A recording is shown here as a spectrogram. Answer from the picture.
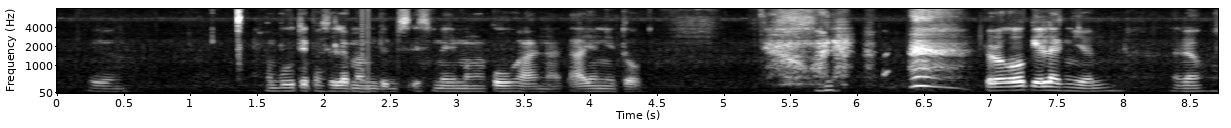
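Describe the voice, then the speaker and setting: With long, frequent pauses and noticeable background noise, a man speaks at a moderate pace in a fairly low pitch and fairly even intonation. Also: big swings in loudness. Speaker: vlogger. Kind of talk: live stream chat.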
